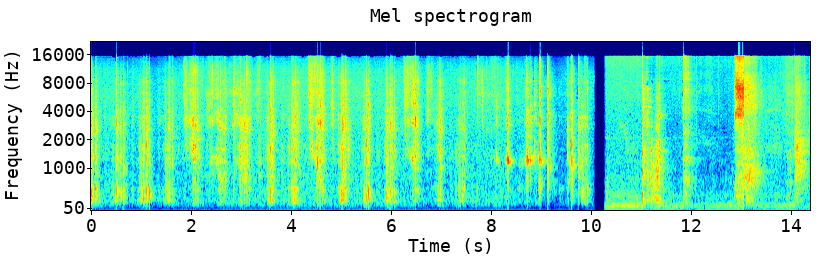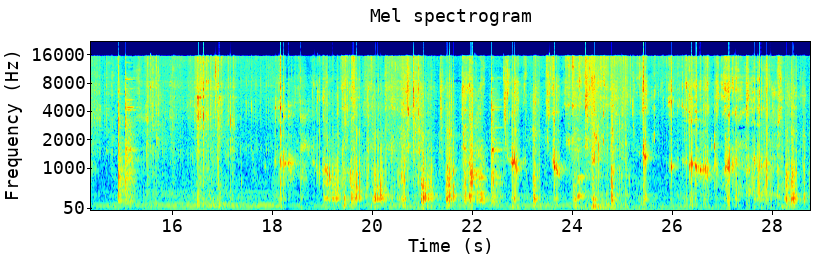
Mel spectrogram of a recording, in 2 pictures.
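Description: Clear ice cubes crunched between the teeth, a fast run of crisp crunches. About ten seconds in the sound cuts to a metal tenderiser mallet knocking a slab of ice in a silicone mould, followed by more ice biting and crunching.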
